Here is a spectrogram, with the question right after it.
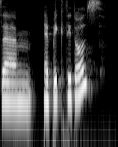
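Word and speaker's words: Epictetos (Ἐπίκτητος): Well, in Greek, it's Epictetos.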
